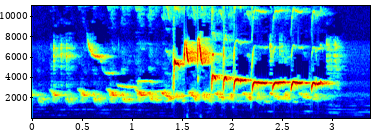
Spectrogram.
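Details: Excited brown-chested jungle flycatcher song meant to draw a response from listening birds. A low warbled run of short notes is followed by a bright rapid series of clear whistles repeating quickly and evenly before it stops.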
